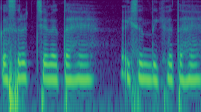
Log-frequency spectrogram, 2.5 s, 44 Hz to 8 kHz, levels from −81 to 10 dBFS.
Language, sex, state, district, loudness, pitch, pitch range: Sadri, female, Chhattisgarh, Jashpur, -17 LUFS, 200 Hz, 200-210 Hz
